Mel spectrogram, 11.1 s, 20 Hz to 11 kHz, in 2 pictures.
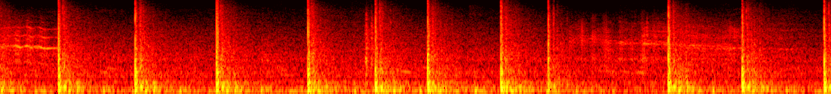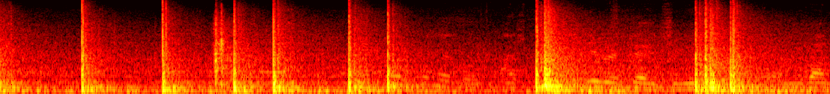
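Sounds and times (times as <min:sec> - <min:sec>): fireworks shells bursting: 0:00.0 - 0:08.4.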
